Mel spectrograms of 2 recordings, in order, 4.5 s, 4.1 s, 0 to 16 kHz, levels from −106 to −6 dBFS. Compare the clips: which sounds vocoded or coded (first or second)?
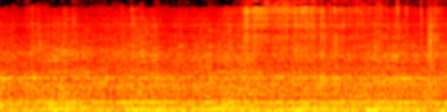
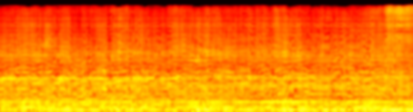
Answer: second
